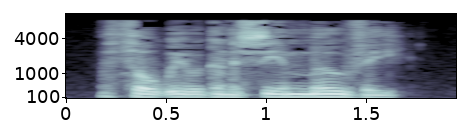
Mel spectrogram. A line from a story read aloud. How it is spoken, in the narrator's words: grumbled Tom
